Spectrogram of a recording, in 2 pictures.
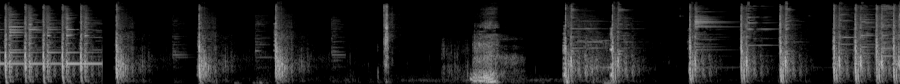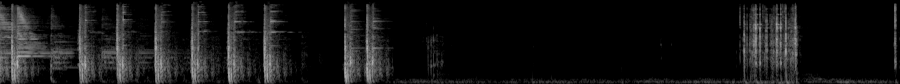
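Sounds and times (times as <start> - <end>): pistol shots: 0.0 - 3.3, 5.6 - 13.0.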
